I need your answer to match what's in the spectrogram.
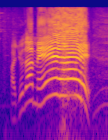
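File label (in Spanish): "AYUDAMEEEEEEEEEEEEEE", Spanish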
